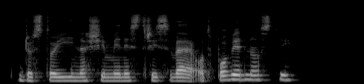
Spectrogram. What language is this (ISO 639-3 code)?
ces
